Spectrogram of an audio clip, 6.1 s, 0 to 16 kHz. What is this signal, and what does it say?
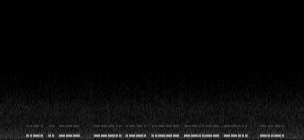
Morse code, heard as a keyed tone, hand-sent with a paddle, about 35 wpm, 550 Hz. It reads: FIO 8P2,7 /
